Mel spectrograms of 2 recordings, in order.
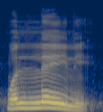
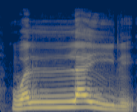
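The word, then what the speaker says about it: والليل: Нужно обращать внимание, чтобы звук с огласовки фатха ла над буквой лям произносилось чтобы она не переходила в звук валлейли. Нет. Валлайли. Валлайли.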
